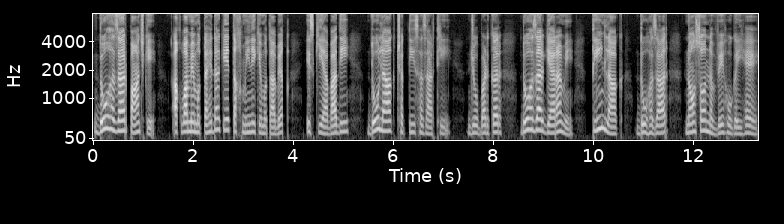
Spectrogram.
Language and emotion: Urdu, neutral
